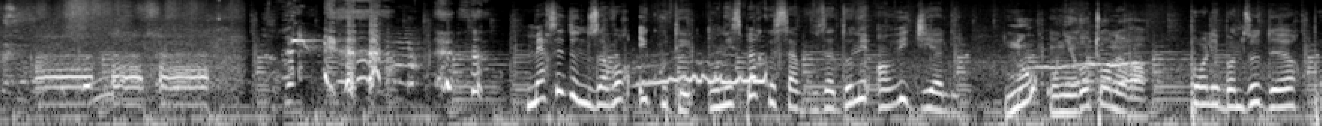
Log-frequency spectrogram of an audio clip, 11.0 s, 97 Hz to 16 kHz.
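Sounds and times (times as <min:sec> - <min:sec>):
hens clucking: 0:00.0 - 0:11.0
laughter: 0:00.0 - 0:11.0
speech: 0:00.3 - 0:11.0.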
